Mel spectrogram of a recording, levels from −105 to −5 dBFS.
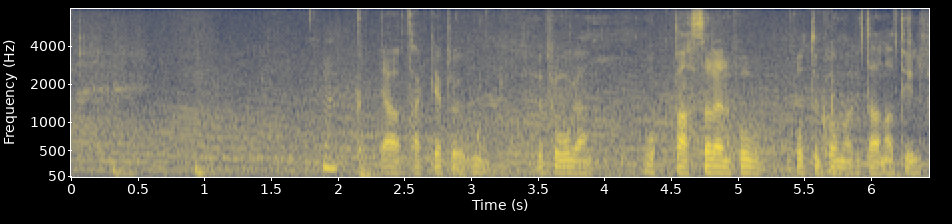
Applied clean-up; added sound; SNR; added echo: none; Car passing by / Race car, auto racing; 10 dB; none.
